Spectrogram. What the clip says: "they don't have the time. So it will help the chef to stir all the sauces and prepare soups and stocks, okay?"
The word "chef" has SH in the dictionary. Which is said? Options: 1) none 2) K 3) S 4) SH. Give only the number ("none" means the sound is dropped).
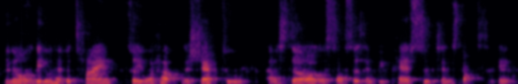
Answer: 4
